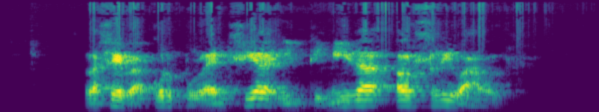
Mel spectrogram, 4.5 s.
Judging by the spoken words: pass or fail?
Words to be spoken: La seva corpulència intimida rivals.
fail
